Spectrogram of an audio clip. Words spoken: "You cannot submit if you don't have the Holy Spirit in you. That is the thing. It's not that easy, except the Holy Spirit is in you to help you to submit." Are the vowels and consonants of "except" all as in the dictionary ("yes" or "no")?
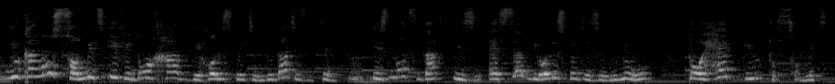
yes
